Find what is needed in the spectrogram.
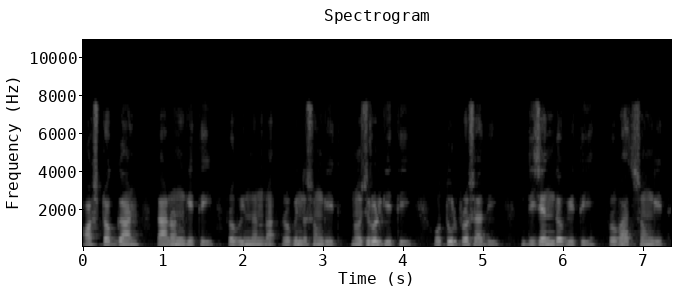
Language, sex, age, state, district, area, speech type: Bengali, male, 30-45, West Bengal, Purulia, urban, spontaneous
